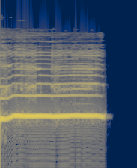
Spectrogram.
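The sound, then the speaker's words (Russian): A woman howls like a wolf with her face raised to the sky: one loud, sustained wail held at a steady pitch for about a second and a half, then cut off, with nothing else around it. “Она по-волчьи завыла, задрав лицо к небу.”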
